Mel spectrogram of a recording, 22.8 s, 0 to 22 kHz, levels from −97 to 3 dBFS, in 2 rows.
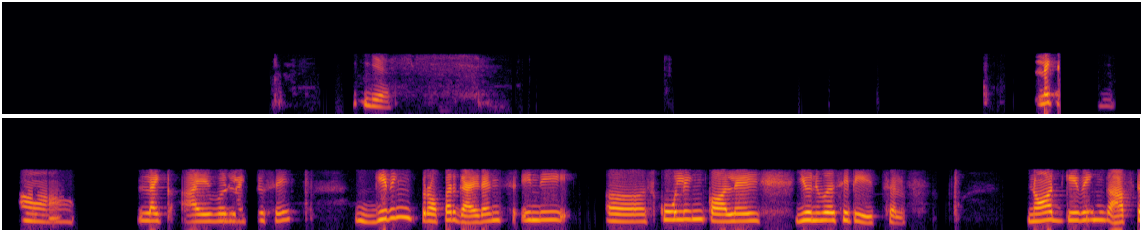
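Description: Speech, carried throughout by a Bluetooth CVSD headset codec. The band is squeezed to roughly 200 Hz to 3.5 kHz with nothing above 3.8 kHz, so it sounds like a phone line. Unlike a clean narrowband telephone channel, it carries a granular hiss riding under the speech, and the s sounds turn scratchy. That comes from a one-bit up-or-down coder whose adaptive step can't keep pace with loud high sounds, as in a 64 kbps headset link.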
